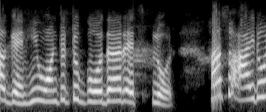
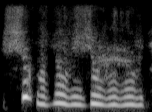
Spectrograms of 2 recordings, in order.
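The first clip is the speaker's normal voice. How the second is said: cooing; 6 semitones lower, 11 dB quieter, slower than usual. Real, not acted. Soft cooing to the dog.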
